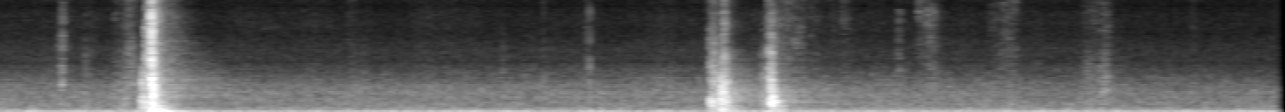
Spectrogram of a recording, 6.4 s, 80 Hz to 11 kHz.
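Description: GMC Sierra AT4 pickup tailgate slammed shut about a second in. A little under three seconds later, two smaller knocks as it is unlatched and lowered again.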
